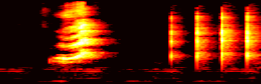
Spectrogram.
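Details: Tame male Indian ringneck parrot, described as angry, indoors: one loud rising-then-falling harsh squawk, followed by four short sharp clicking pulses.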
